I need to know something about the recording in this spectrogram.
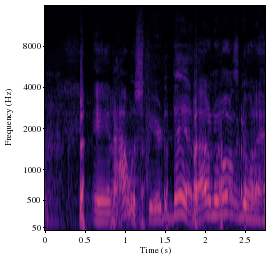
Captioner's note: laughing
